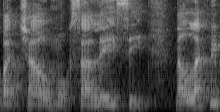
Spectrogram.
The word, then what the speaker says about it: Batjaw Moksie Alesie: so traditional to my country and it's called Bacha Mesi now let me pronounce that a little slower so you can hear the correct pronunciation Bacha Moy alysi now I'm going to give you a little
